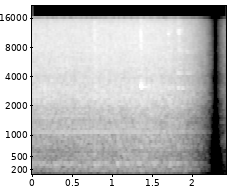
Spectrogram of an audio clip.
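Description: Diced marinated chicken with chopped onion sizzling steadily in olive oil in a frying pan, fading out at the very end.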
